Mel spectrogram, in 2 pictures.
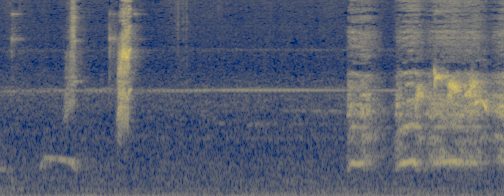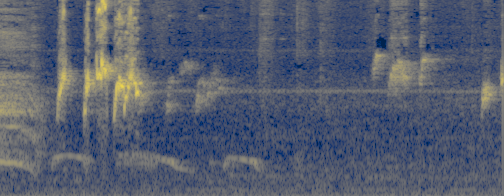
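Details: Red-whiskered bulbul showing off its song phrasing: a short burst of bright, warbled notes after a dense, harsh crowing-like sound in the background, with low looping calls and a steady high hum throughout.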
